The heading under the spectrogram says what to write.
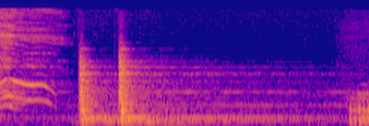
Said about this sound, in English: Wow. All kinds of wonderful percussive effects. And what's happening there? You're stopping it from ringing? I'm dampening the string, but I have the sustain on, so when the hammer strikes it, it makes that wonderful sound.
